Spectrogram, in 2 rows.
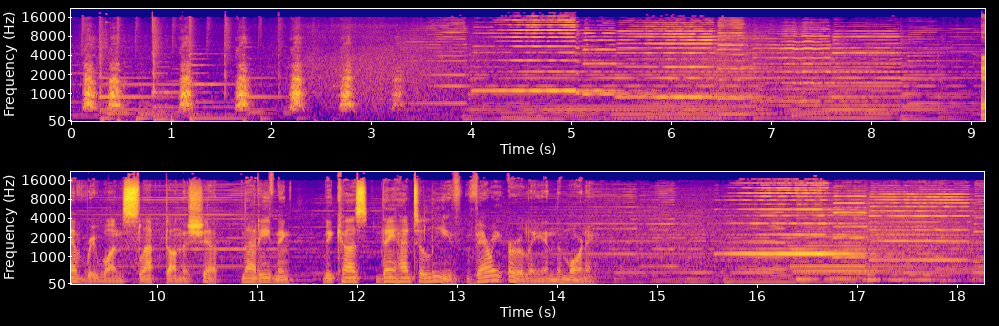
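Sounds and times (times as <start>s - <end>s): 
boy's small dog barking: 0.0s - 3.4s
soft music with sustained tones: 0.0s - 18.2s
speech: 9.1s - 14.5s.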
